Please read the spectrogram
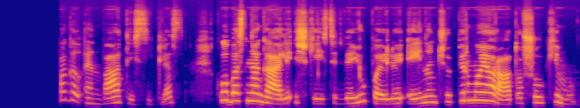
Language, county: Lithuanian, Vilnius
